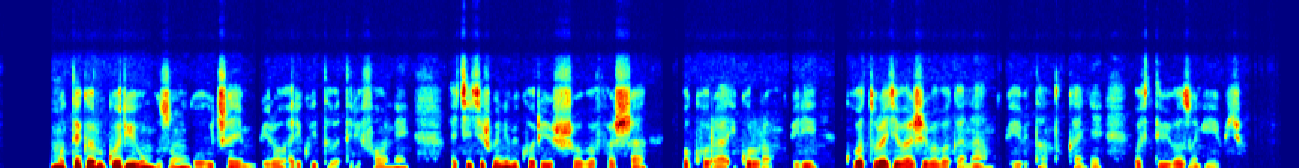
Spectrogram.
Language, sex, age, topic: Kinyarwanda, female, 18-24, health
